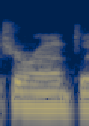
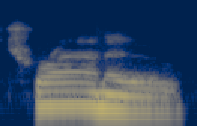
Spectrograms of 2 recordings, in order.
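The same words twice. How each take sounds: First: The second t is clearly pronounced. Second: The second t is dropped, like Tron-o. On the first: The speaker calls it wrong. "you're pronouncing it wrong" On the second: The speaker calls it right. "like Tron O"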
